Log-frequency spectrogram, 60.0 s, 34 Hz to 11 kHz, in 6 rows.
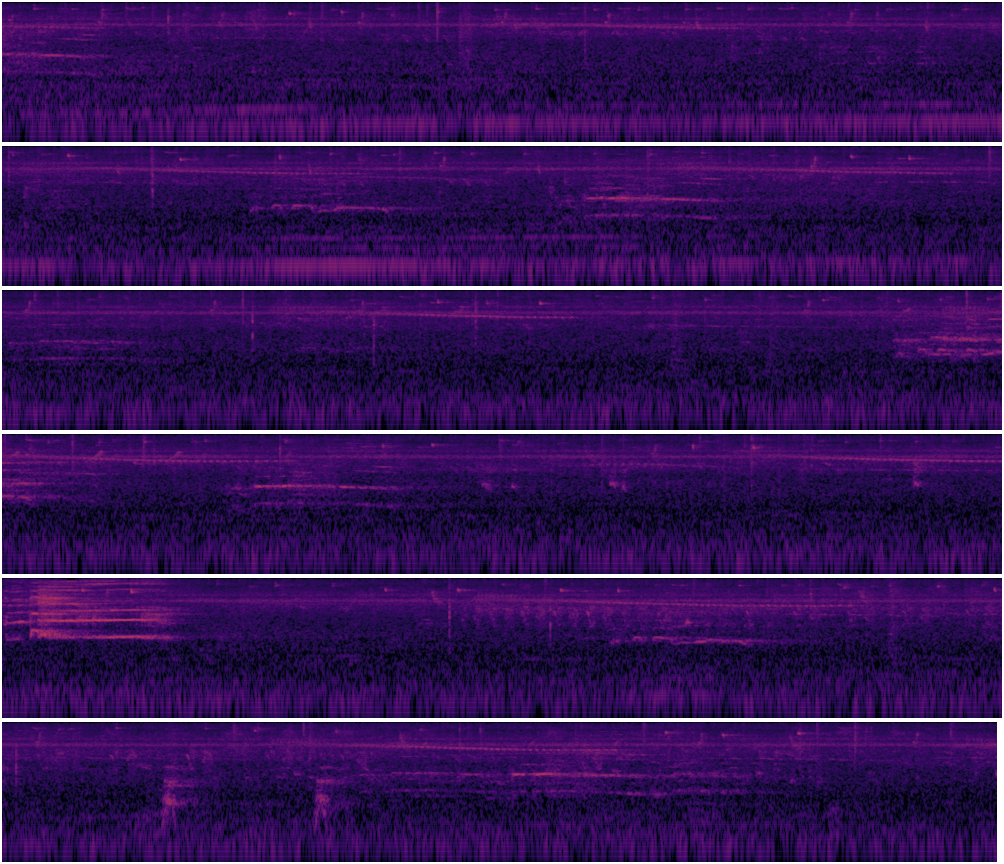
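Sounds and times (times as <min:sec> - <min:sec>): birds chirping softly: 0:42.6 - 0:59.9.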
